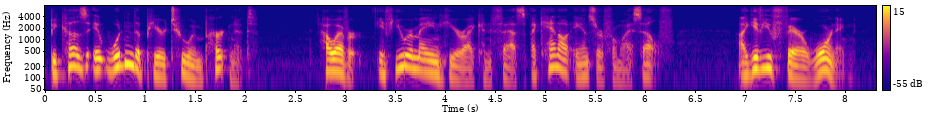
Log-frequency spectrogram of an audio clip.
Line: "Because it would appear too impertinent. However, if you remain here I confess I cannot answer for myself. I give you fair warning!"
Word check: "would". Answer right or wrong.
wrong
